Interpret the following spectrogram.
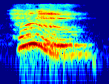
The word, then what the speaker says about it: who: sound also you come up here to who you don't hear w you only hear the h sound all right but when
